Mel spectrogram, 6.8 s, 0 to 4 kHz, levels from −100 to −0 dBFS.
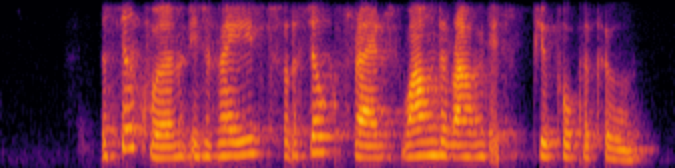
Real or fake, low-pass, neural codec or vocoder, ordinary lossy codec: fake; 3.6 kHz; codec, 44.1 kHz, 3.4 kbps, Pupu-Codec; Opus, 16 kbps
